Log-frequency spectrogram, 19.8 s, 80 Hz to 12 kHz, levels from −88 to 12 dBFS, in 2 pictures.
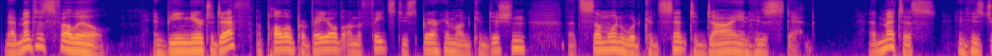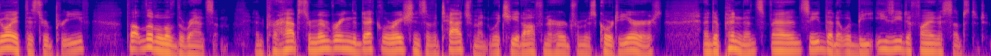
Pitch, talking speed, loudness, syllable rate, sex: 130 Hz, 205 wpm, -21 LUFS, 6.1 syllables/s, male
